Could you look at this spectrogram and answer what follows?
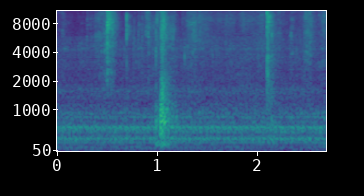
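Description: Scissors snip through pieces of cardboard in a few separate crisp cuts, each a short dry crunch with pauses between, close and fairly clear over a quiet room.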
